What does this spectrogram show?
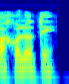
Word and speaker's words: axolote: en declive más información e laxo lote mexicano pronunciado ajolote es una salamandra con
